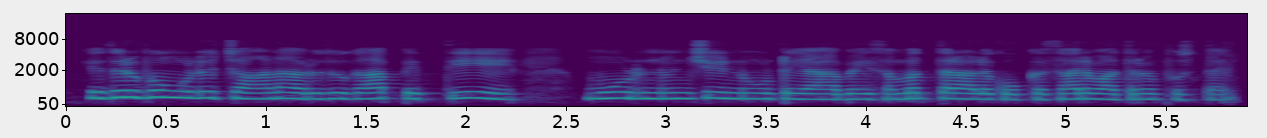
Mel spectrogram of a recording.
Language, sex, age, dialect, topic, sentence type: Telugu, female, 18-24, Southern, agriculture, statement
